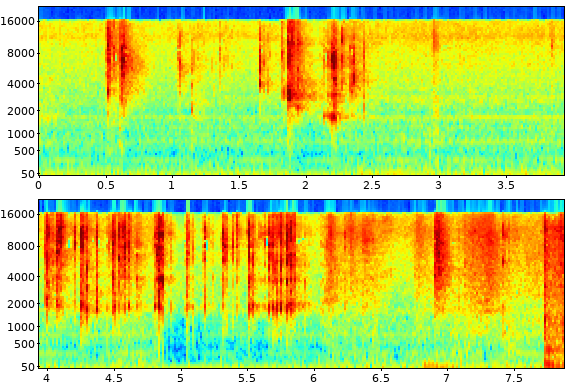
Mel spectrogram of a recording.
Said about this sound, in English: Pour in the egg and mix to form the dough.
